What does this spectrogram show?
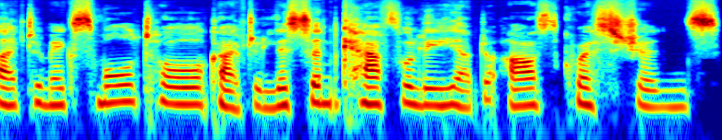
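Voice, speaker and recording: A woman at a fairly high pitch, very fast and monotone with flat intonation, on a very clean recording with a silent background and a dry, close sound with no echo. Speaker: life coach for introverts. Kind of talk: interview conversation.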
